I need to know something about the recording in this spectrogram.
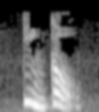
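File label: "订购", Mandarin Chinese; chinese-flashcards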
